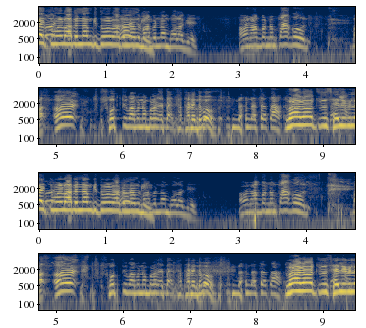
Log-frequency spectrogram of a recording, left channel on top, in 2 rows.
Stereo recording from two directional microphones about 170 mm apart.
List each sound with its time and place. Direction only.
0.0 s a man's voice: 10° left (ahead or behind)
1.7 s a man's voice: 60° left (ahead or behind)
3.3 s a man's voice: 20° left (ahead or behind)
4.6 s speech: 35° left (ahead or behind)
5.8 s speech: 55° left (ahead or behind)
7.7 s speech: 30° left (ahead or behind)
8.5 s a man's voice: 10° left (ahead or behind)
